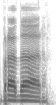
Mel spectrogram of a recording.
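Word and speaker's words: brother: इसको पढ़ेंगे breed breed B आर ओ टी एच ई आर बी से ब आर से इसी में र लगा होगा टी एच से थ और यह ई साइलेंट रहेगा और र से आर इसको पढ़ते दोस्तों ब्रदर और ब्रदर का मतलब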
